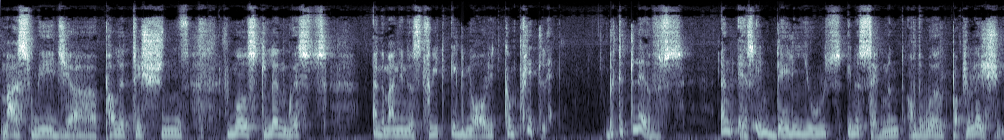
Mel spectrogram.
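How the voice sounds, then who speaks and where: There is noticeable background noise as a man speaks with lively intonation and very even loudness. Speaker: former UN translator and psychologist. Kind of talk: prepared talk to camera. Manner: formal.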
